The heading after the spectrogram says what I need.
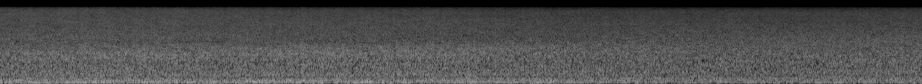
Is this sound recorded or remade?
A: remade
